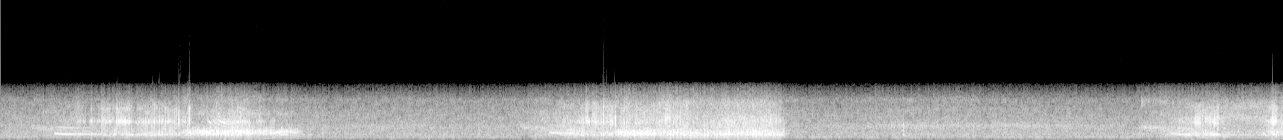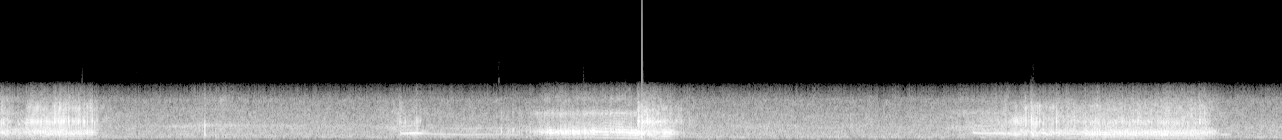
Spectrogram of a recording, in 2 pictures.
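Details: Loud, rhythmic snoring with about five rattling breaths spread through the recording, separated by quieter pauses: snoring.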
